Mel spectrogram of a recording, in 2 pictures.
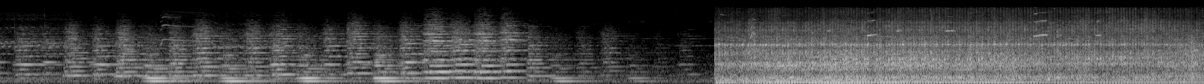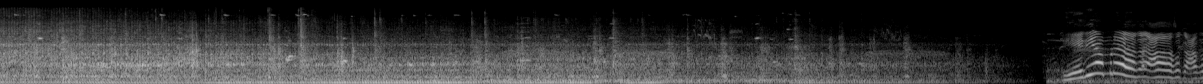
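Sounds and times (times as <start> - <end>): truck engine running: 7.2 - 22.4.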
